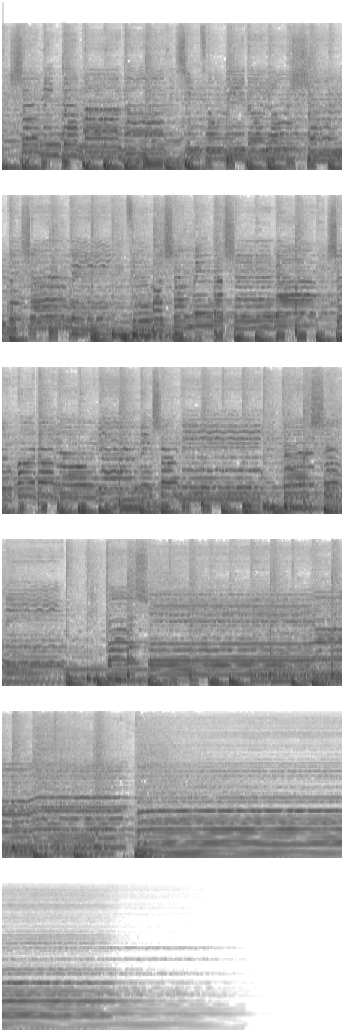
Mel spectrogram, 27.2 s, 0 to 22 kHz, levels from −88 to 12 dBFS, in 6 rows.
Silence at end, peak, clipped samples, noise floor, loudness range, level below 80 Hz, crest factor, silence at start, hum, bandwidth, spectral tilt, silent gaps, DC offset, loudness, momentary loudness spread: 2.55 s; -8 dBFS; under 0.1%; -89 dBFS; 6 LU; -30 dBFS; 14 dB; 0 s; none; 14 kHz; -4.5 dB/octave; none; under 0.1%; -23 LUFS; 5 LU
